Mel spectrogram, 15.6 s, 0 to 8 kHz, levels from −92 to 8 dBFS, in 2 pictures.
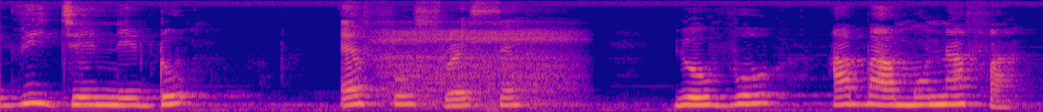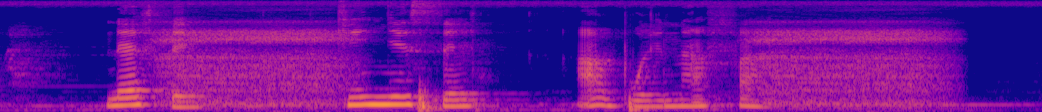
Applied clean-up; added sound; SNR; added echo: none; Breathing; 12 dB; reverberation time 0.6 s.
